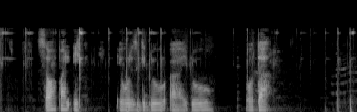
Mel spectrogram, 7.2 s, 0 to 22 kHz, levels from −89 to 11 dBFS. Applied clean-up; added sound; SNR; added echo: neural mask model RNNoise.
